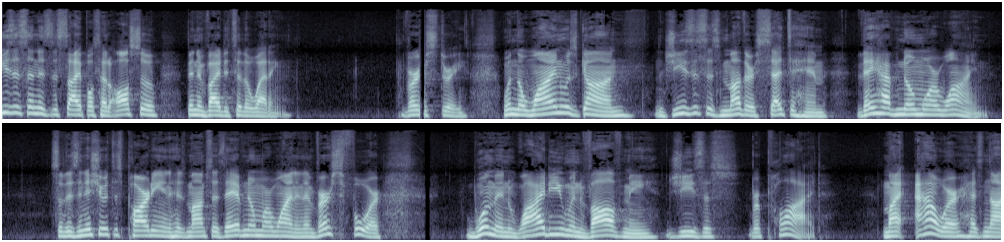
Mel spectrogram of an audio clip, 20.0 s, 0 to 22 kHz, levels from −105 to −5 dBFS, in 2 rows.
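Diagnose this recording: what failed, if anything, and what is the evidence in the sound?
A gap at a join of encoded pieces opens at 4.18 s for 51 ms and at 14.23 s for 54 ms, about 10 s apart, in the codec stage. The speech stops, then resumes where it left off: separately encoded 10 s pieces were joined with their encoder delay and end padding left in.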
